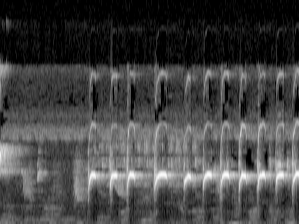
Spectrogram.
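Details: Brown-throated sunbird giving a series of about a dozen sharp, high, downslurred chips repeated roughly five times per second.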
